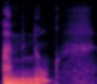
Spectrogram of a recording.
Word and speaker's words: amenons: It's a silent here, mute, amenons. Vous amenez, exactly the same thing, you don't pronounce this and then here back this change, so amène.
